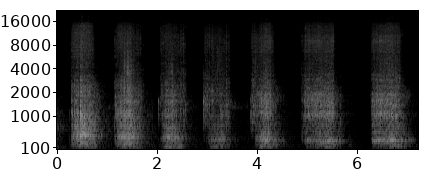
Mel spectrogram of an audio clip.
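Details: 2024 Polaris RZR XP 1000 with the primary clutch reinstalled and torqued to 96 lb-ft, clutch turned by hand: seven slow, even rasping strokes about once a second; ordinary CVT belt rub, perfectly normal.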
